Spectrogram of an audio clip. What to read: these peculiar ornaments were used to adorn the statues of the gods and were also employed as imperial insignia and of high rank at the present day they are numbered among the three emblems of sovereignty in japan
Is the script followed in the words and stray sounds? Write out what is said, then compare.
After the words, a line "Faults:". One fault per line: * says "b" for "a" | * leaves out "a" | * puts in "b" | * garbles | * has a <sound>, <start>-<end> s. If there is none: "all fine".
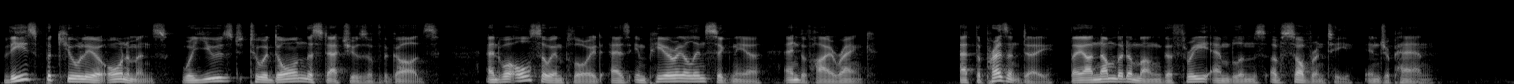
these peculiar ornaments were used to adorn the statues of the gods and were also employed as imperial insignia and of high rank at the present day they are numbered among the three emblems of sovereignty in japan
Faults:
all fine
